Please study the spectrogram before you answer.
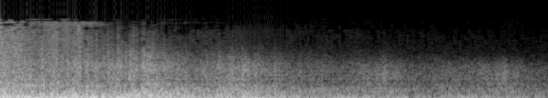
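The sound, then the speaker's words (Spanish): A burning drone explodes in a deep, loud blast whose heavy rumble rolls on and slowly fades over about three seconds. “El dron cae y explota.”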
